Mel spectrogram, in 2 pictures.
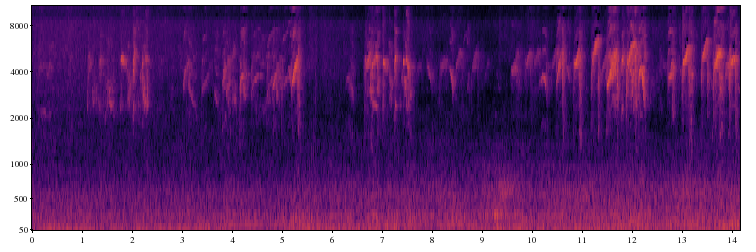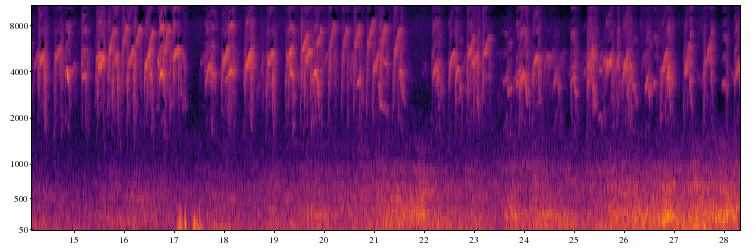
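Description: Small songbirds chirping, dense runs of short high calls that keep coming. A low rumble builds through the second half, and a brief double knock comes partway through.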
